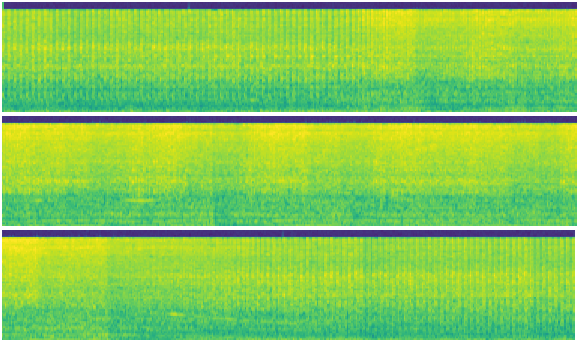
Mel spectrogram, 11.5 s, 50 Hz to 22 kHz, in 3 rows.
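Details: Isuzu Traga diesel after a full engine rebuild, injection pump shifted about 2 mm and timing adjusted: steady diesel clatter at an even idle with a faint wavering tone; engine runs evenly and sounds healthy.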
